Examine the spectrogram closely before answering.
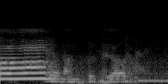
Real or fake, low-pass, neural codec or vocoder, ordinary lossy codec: fake; 5.4 kHz; codec, 16 kHz, 1 kbps, FreqCodec, smaller model; none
